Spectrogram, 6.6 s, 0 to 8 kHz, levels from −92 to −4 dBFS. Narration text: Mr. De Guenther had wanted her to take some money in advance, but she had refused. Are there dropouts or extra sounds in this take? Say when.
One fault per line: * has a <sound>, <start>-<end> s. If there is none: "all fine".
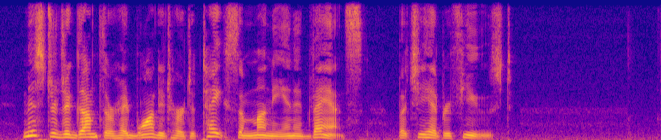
all fine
